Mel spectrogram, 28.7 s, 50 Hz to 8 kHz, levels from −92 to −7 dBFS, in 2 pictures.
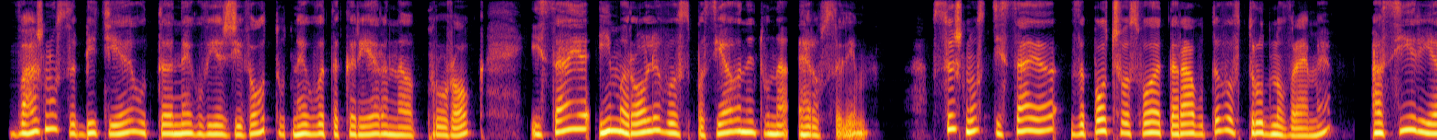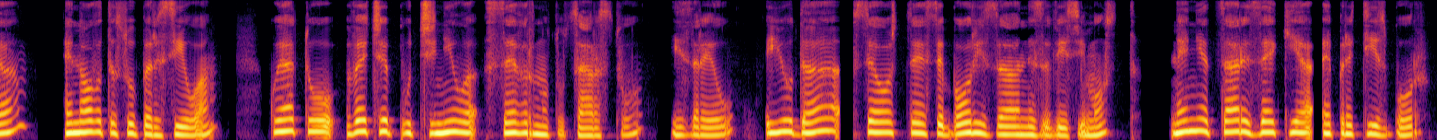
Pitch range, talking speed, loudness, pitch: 180-225 Hz, 105 wpm, -16 LUFS, 205 Hz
